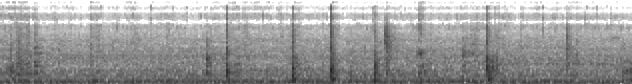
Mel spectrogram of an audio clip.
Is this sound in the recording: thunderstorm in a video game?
no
